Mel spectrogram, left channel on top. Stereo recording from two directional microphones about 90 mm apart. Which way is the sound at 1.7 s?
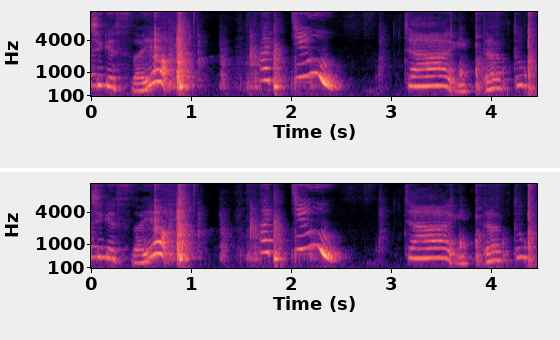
40° right (ahead or behind).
